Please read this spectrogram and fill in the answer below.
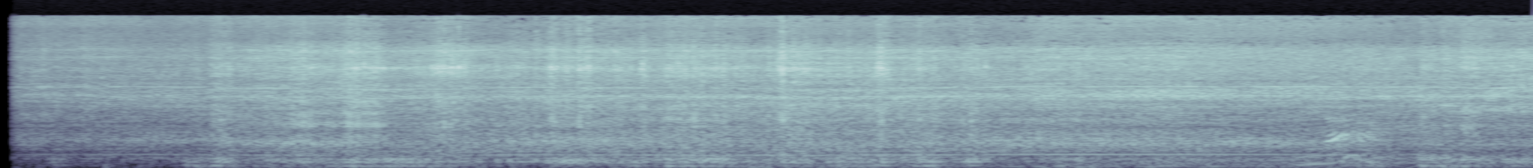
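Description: Electric hand mixer running steadily with its beaters churning inside a hollowed-out pumpkin, a motor whir with a steady hum under it.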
